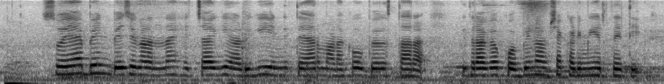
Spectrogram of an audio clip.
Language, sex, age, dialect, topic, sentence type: Kannada, female, 25-30, Dharwad Kannada, agriculture, statement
